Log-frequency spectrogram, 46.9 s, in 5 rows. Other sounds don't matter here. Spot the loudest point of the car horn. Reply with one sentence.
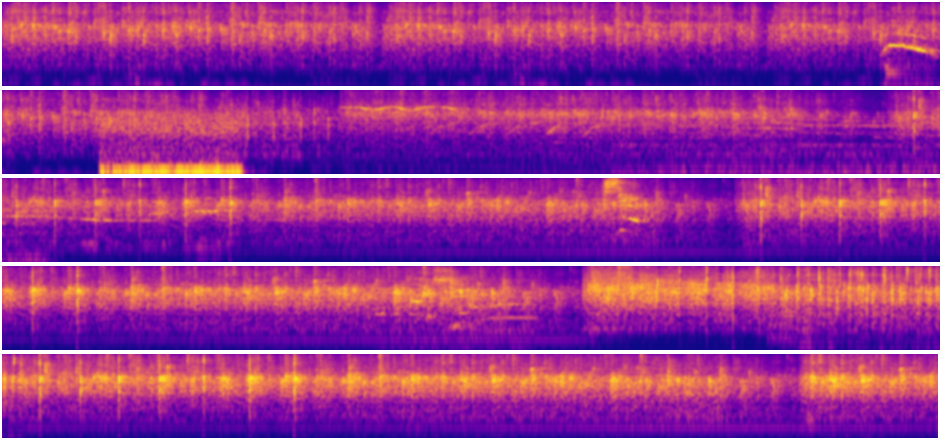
The loudest moment of the car horn is at 11 seconds.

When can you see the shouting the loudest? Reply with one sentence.
The loudest moment of the shouting is at 9 seconds.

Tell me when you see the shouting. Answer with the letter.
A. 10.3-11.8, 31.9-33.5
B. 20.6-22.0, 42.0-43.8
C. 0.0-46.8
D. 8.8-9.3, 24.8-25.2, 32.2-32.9
D.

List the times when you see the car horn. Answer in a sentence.
The car horn can be heard from 10.3 to 11.8 s and from 31.9 to 33.5 s.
